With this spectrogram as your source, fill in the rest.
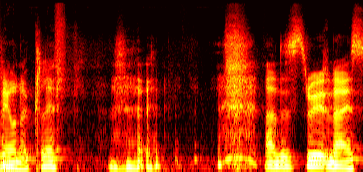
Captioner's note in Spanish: Risas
